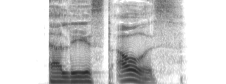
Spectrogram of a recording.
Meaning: inflection of auserlesen: 1. second-person plural present 2. plural imperative
- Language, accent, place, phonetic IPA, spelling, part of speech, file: German, Germany, Berlin, [ɛɐ̯ˌleːst ˈaʊ̯s], erlest aus, verb, De-erlest aus.ogg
